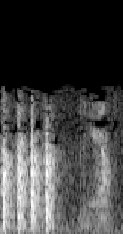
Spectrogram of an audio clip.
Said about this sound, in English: Here we are, here. I'll just knock at this door.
